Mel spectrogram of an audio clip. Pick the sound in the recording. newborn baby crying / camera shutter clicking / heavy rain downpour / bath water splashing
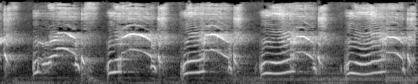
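newborn baby crying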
